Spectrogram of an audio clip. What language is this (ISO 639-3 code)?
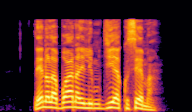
swa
